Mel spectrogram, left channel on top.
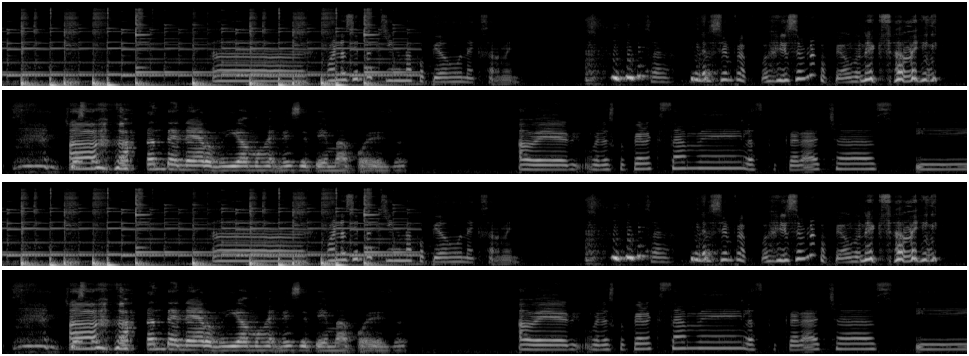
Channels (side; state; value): both; identical; correlation 1.00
